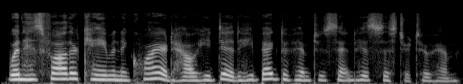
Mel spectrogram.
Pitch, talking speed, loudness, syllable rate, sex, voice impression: 205 Hz, 245 wpm, -20 LUFS, 5.4 syllables/s, female, feminine, adult-like, calm, slightly kind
